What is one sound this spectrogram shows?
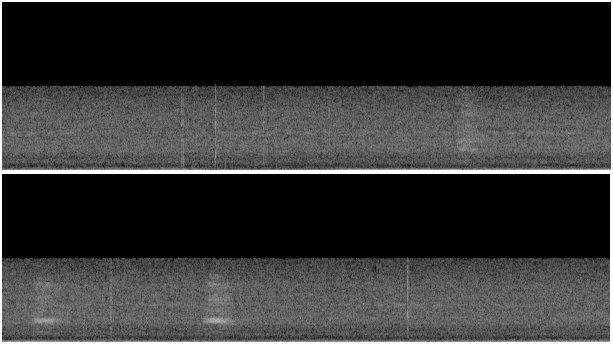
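A car engine rumbles deeply as it drives slowly closer.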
